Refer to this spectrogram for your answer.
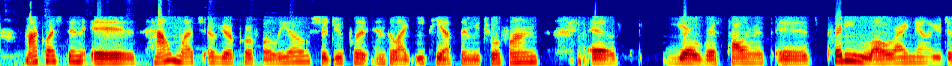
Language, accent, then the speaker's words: English; Chicago, Illinois, United States; I'm from Chicago.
